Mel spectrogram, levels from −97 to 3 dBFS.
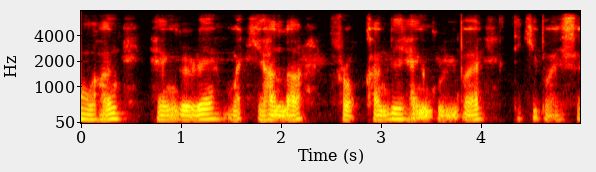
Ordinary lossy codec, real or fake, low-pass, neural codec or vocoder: none; fake; 7.2 kHz; vocoder, 22.05 kHz, 80 mel bands, HiFi-GAN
